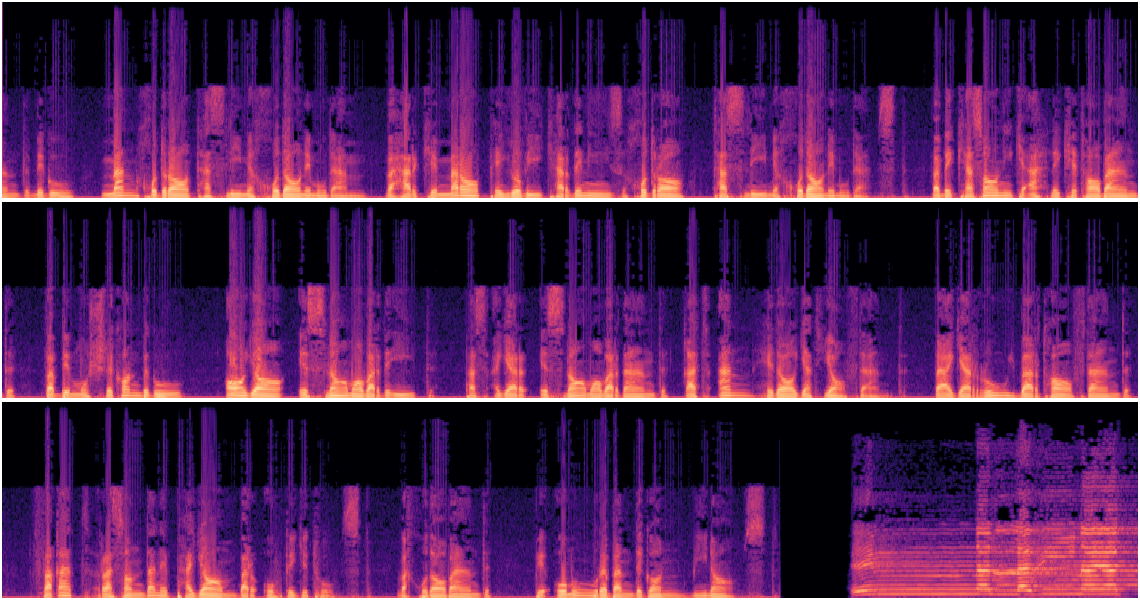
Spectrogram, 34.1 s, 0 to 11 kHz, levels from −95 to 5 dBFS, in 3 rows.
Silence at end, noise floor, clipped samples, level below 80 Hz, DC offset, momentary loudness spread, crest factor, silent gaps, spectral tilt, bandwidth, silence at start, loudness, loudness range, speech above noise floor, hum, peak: 0 s; under -90 dBFS; 0.6%; -30 dBFS; 2%; 13 LU; 14 dB; 30.53-31.17 s; -8 dB/octave; 7.4 kHz; 0 s; -13 LUFS; 5 LU; over 77 dB; none; 0 dBFS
